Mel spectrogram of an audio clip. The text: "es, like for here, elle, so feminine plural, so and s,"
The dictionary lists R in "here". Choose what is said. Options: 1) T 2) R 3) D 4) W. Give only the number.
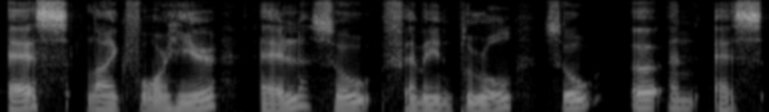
2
